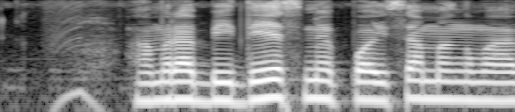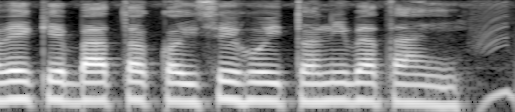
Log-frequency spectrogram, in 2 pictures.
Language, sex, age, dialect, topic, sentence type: Bhojpuri, male, 18-24, Southern / Standard, banking, question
